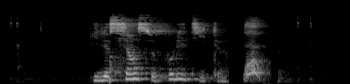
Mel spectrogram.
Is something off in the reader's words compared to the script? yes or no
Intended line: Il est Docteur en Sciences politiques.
yes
